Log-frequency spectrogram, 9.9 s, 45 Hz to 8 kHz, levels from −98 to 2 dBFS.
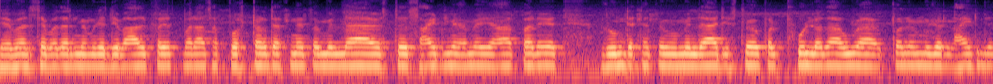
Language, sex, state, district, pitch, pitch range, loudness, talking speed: Hindi, male, Punjab, Fazilka, 145 Hz, 145-150 Hz, -15 LUFS, 230 wpm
